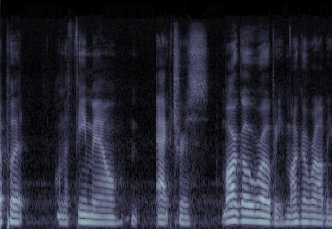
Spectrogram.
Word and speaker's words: Margot Robbie: on the female actress Margot Roby Margot Robbie Margot Roby how do you say it I think it's Margot Robbie Margot Robbie I've always heard Roby really yeah that's the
